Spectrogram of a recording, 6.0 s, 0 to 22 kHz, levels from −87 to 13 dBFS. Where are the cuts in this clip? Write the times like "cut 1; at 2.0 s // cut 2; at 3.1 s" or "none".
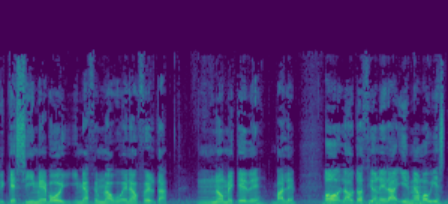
cut 1; at 4.3 s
